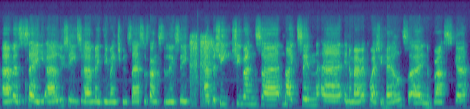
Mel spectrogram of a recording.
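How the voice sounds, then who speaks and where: A woman's voice: lowish voice, normal speed, a little hiss or hum, low-quality recording. A woman hosting a comedy night, introducing the next act hesitantly, with lots of ums. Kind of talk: introducing acts.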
